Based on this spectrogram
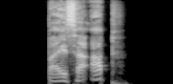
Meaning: inflection of abbeißen: 1. first-person singular present 2. first/third-person singular subjunctive I 3. singular imperative
- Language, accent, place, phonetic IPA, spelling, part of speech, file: German, Germany, Berlin, [ˌbaɪ̯sə ˈap], beiße ab, verb, De-beiße ab.ogg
